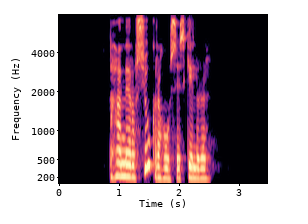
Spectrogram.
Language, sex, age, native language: Icelandic, female, 40-49, Icelandic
